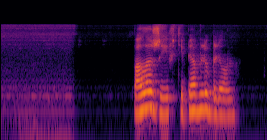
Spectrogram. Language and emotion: Russian, neutral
